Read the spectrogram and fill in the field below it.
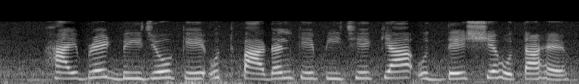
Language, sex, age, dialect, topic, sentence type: Hindi, female, 18-24, Awadhi Bundeli, agriculture, statement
